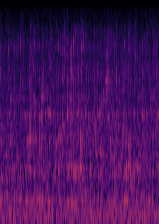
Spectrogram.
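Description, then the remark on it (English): Water steadily drips, trickles and splashes into a fish pond, a continuous soft hiss of flowing water at an even level with no voices. “because Balinese sounds for me like a water dripping, like you can hear, because I have in front of me this water of my fish pond.”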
